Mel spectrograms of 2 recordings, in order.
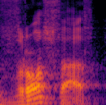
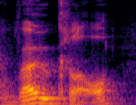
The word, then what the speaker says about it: Wrocław: Starting here in the Polish city of Vvav, which I can assure you is not pronounced anything like Rogclaw.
